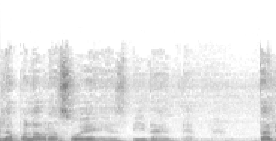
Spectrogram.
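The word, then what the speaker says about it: ζωή: La palabra para vida eterna en griego se pronuncia zoe.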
